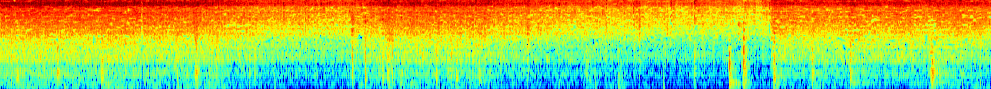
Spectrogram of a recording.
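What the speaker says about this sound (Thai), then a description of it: "ผัดให้หอมเลยนะคะ" Pounded chili and garlic stir-fry in a hot pan for a Thai fried eggplant with tofu dish, giving a steady close sizzle with scraping spatula strokes and clinks running throughout, with no talking.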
